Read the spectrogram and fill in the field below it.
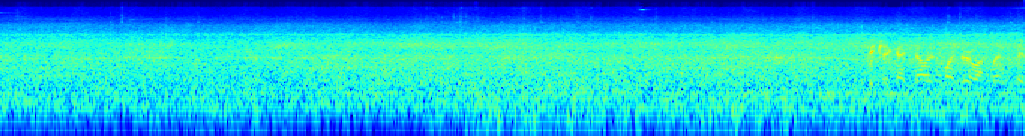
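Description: A Life Flight Challenger jet taxis out from the hangar across a closed runway toward departure at Brisbane airport, a steady broadband engine roar holding constant throughout, distant-to-mid range with no pauses.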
